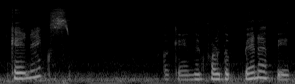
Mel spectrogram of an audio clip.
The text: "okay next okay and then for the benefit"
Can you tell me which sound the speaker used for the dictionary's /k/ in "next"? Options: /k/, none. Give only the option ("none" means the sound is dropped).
/k/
